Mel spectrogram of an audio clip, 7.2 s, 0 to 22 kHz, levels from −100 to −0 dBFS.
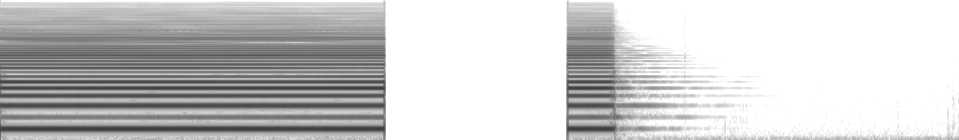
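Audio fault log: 2.88–4.26 s, rebuffering stall: the music drops to silence for about 1.4 s while the player waits for data, then picks up exactly where it left off.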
